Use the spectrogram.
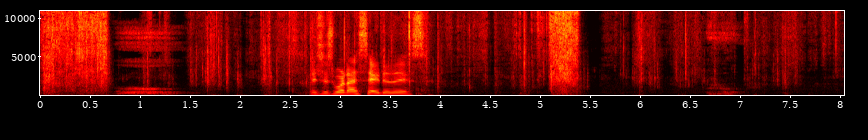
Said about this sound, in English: I have a list of regulars from the committee, and here, you hear this? You hear this, folks? Yeah, I hear the rustling of your papers.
